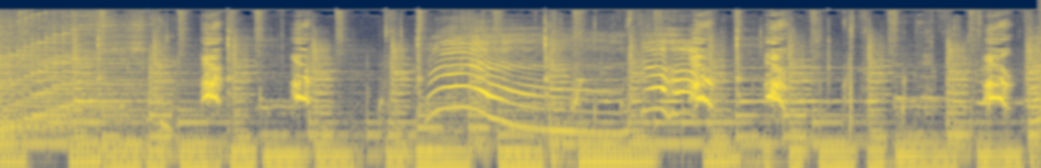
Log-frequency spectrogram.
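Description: Cartoon dog barking and yipping in short high calls, with one longer arching whine about three seconds in, over children's background music with a steady bass line.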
